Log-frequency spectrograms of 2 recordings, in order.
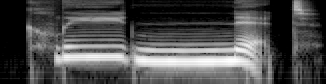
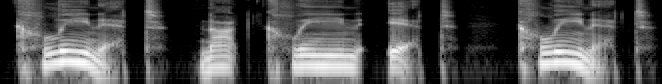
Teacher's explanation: The N in clean moves to the I in it.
